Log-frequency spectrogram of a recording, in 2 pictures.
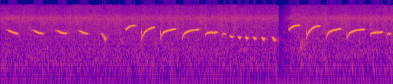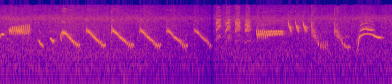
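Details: Javan pied starling lure song to restart a bird that has stopped singing. Long, lively sequence of upward-curving whistles, descending note runs, a harsh buzzy burst, repeated falling sweeps and a dense, high, chattering finish.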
